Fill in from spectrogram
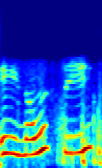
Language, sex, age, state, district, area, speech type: Nepali, female, 18-30, West Bengal, Kalimpong, rural, conversation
